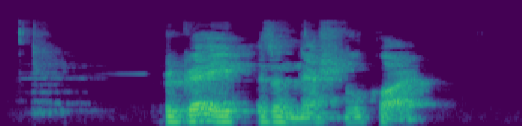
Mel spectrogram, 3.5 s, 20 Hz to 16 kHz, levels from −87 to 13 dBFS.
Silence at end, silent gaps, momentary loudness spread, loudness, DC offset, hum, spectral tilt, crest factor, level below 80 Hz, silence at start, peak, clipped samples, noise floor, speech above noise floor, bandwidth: 0.6 s; none; 9 LU; -20 LUFS; under 0.1%; none; -6 dB/octave; 20 dB; -60 dBFS; 0.2 s; -2 dBFS; under 0.1%; -76 dBFS; 57 dB; 9.2 kHz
